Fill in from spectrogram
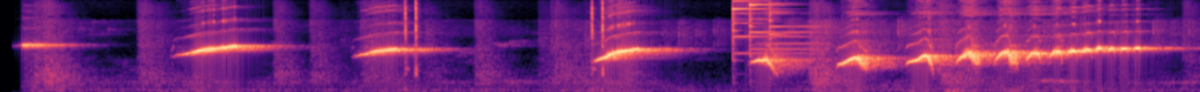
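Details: White-rumped shama, a cage bird, in a lure and master song for training moulting birds: a clear held whistle, then loud rising slurred whistles about every second, ending in a fast chain of upward-sweeping notes with sharp metallic ticks.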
